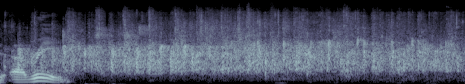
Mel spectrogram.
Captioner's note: applause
